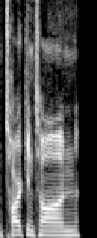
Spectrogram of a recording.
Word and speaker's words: Tarkenton: Fran Tarkington. – Tarkington. – Okay, meat sauce. – Yeah, there was some controversy here in Minnesota, Isha. – Dude, learn how to say the fucking name of a legendary quarterback in Minnesota.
